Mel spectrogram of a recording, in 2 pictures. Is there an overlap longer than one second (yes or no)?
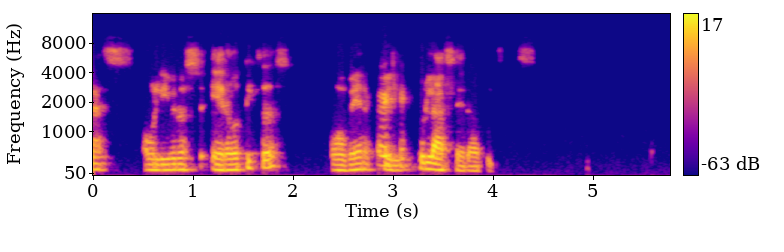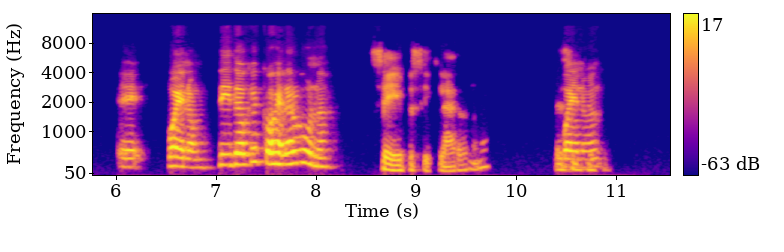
no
